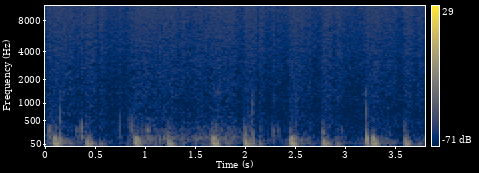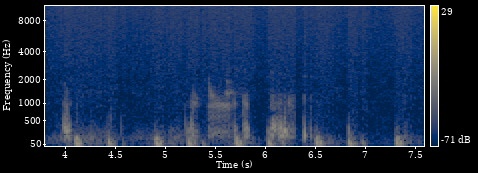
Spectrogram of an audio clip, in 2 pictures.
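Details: Regular low thumping pulse about 75 per minute with faint hum between beats, over the carotid artery in the neck; strong carotid pulse.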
